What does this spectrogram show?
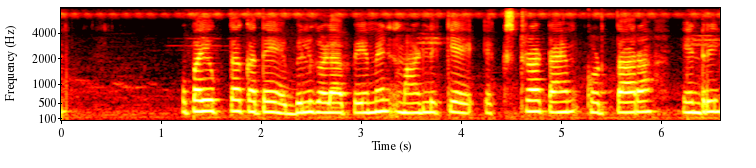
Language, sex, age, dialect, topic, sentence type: Kannada, female, 18-24, Central, banking, question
